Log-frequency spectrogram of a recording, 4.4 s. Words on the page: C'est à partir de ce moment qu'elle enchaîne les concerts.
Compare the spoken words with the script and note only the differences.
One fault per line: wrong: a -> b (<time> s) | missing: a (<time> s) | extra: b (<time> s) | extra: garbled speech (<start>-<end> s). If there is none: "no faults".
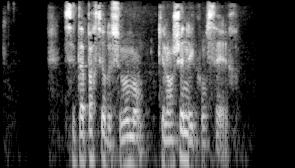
no faults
